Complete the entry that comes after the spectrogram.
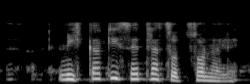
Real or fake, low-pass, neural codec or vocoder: fake; 7.2 kHz; codec, 16 kHz, 4.8 kbps, FACodec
